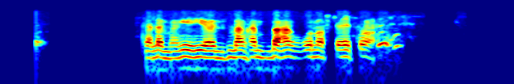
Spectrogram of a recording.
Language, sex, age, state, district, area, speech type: Santali, male, 18-30, West Bengal, Birbhum, rural, conversation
